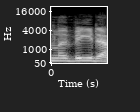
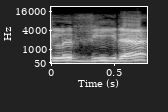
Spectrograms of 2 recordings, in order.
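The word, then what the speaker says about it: La Veta: L A ta a we say levita as if it's an i it probably should be pronounced laa Lavita you know but it's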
